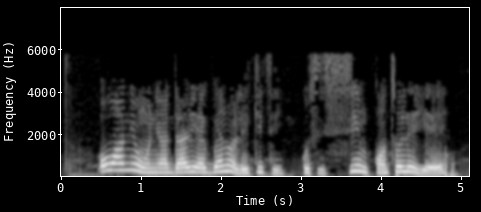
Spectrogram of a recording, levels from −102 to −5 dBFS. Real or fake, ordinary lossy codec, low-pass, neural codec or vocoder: real; MP3, 24 kbps; 7.2 kHz; none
